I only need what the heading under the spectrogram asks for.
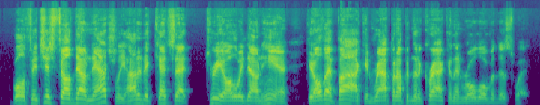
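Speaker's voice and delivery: ordinary talk, nothing marked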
